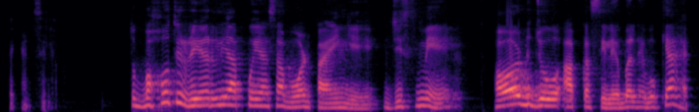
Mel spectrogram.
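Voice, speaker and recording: A man teaching an English lesson, explaining slowly, repeating words for emphasis and answering his own questions. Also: fairly high pitch, dark tone. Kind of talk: classroom lesson.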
